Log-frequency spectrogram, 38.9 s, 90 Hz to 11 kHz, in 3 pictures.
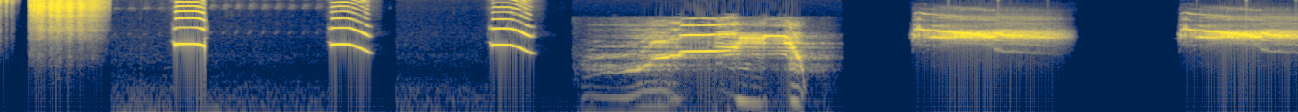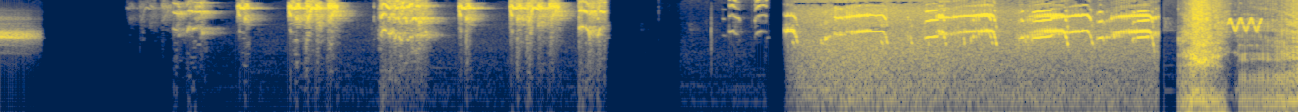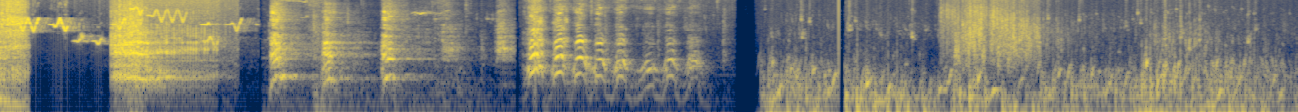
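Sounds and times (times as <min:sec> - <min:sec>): high-pitched animal squeaks: 0:01.8 - 0:02.1, 0:03.3 - 0:03.8, 0:04.9 - 0:05.4
animal chirping calls: 0:03.3 - 0:03.8, 0:04.9 - 0:05.4, 0:22.3 - 0:28.6
pitched animal calls: 0:24.4 - 0:26.3, 0:27.1 - 0:28.4
low growl: 0:24.8 - 0:26.3.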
